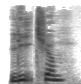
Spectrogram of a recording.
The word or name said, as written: LITIUM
